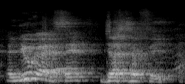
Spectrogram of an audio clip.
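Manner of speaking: animated imitation of sceptical listeners; challenging villagers. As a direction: push back at the preacher, pitch up. Retold villagers challenging the preacher.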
